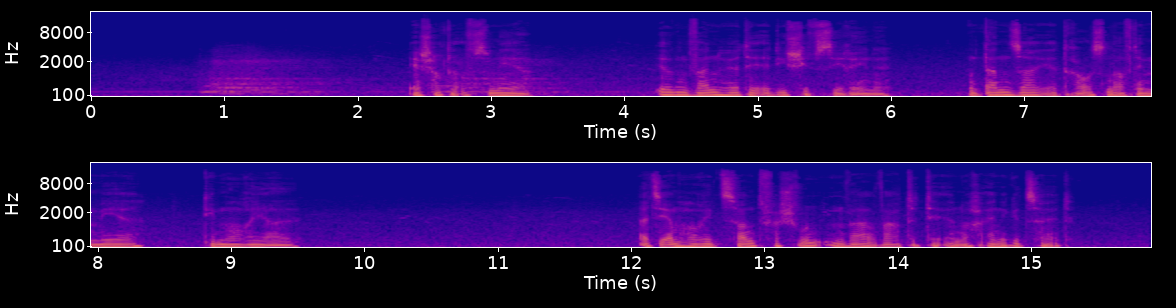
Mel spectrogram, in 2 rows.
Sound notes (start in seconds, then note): 0.1 ship horn blaring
